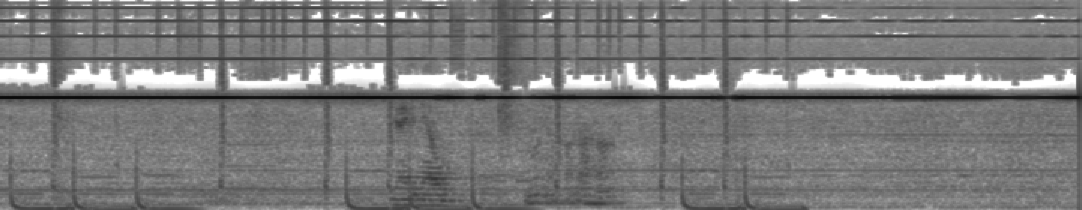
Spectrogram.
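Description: A steady, piercing high-pitched alarm tone holds throughout with faint clicks: the generator fault alarm, its no-start fault traced to the transfer panel.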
